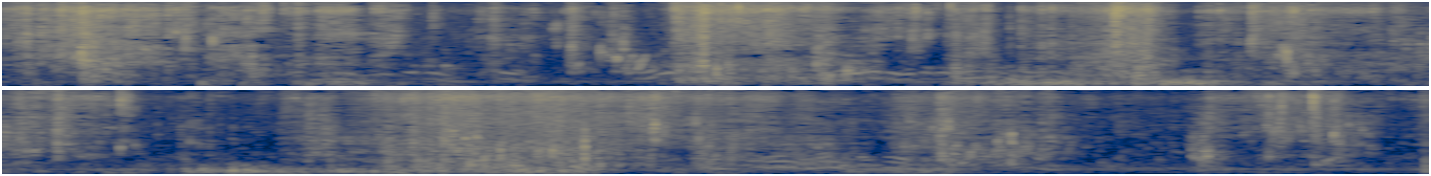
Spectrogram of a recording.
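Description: Someone wading through shallow, muddy water, with irregular splashes and sloshes from each step.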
